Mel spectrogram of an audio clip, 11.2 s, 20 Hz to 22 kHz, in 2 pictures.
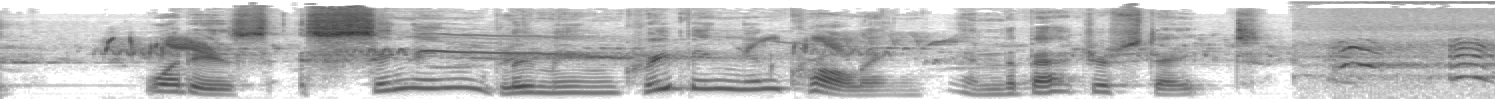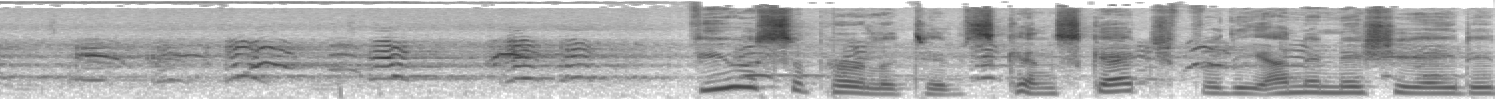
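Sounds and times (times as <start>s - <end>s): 
speech: 0.0s - 4.8s, 8.2s - 11.2s
tundra swans calling in flight: 4.9s - 9.4s.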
